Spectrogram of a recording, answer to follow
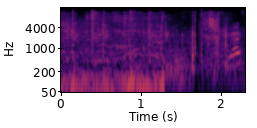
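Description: Music over stadium background. After a cut, a single sharp crack of a cricket bat striking the ball comes near the end.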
